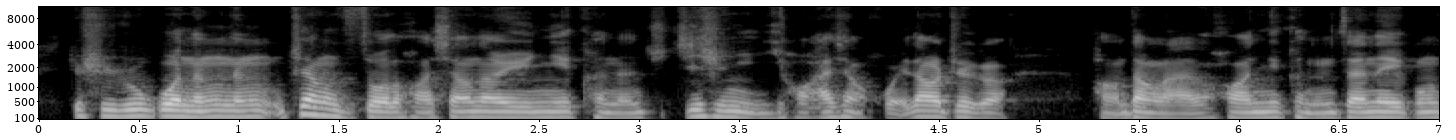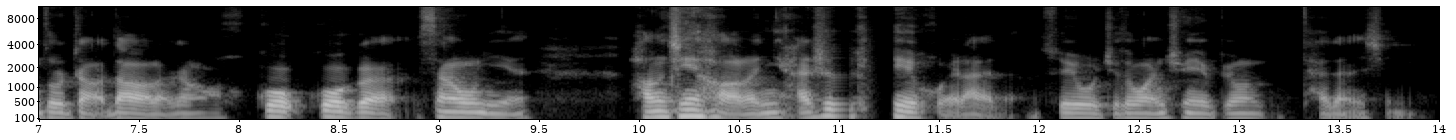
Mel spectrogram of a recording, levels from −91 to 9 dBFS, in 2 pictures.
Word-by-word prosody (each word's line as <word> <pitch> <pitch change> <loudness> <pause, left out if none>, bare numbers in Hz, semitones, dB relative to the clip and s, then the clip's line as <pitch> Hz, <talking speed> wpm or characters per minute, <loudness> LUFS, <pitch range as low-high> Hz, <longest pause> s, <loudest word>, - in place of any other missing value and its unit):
就 145 - -4
是 145 0 -4
如 140 +1 +3
果 140 0 +8
能 130 +1 +4
能 130 0 0
这 190 - +2
样 155 -6 +5
子 110 - -11
做 125 0 +4
的 115 - +1
话， 115 -1 -3
相 120 +2 +1
当 120 -1 +4
于 120 -1 +1
你 120 0 0
可 120 0 -8
能 105 -1 -4
即 115 - -20
即 140 - -2
使 140 -2 -2
你 115 -5 -1
以 105 - -12
后 110 +1 -7
还 115 +1 -1
想 125 -1 -3
回 - - -6
到 135 0 +5
这 125 -1 -1
个 110 -1 -2 0.4
行 - - -5
当 110 - +4
来 100 -1 -1
的 100 - -4
话， 110 +1 0
你 115 +1 0
可 120 +2 -7
能 110 0 -3
在 115 +1 +3
那 120 0 +4
工 115 +2 -2
作 115 -1 0
找 100 - -3
到 105 -3 +2
了， 90 - -5
然 100 - -9
后 100 0 -15
过 130 -1 +3
过 125 0 +2
个 100 -3 0
3-5 120 -2 0
年， 100 -4 -6 0.5
行 125 +1 +1
情 145 +2 +4
好 115 -8 +1
了， 95 - -1
你 110 +3 -4
还 110 0 -3
是 150 +5 -1
可 145 0 -14 0.2
以 130 -3 +2
回 115 - -6
来 - - -5
的。 - - -23
所 110 - -6
以 - - 0
我 105 -1 -2
觉 100 - -11
得 105 - -4
完 100 0 -2
全 105 +1 -7
也 100 - -5
不 100 - -12
用 100 -1 -7 0.2
太 - - -12
担 - - -9
心。 - - -19
115 Hz, 325 characters per minute, -24 LUFS, 105-130 Hz, 0.5 s, 果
